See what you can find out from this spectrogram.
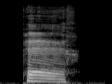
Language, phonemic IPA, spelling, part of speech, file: French, /pɛʁ/, pères, noun, LL-Q150 (fra)-pères.wav
- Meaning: plural of père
